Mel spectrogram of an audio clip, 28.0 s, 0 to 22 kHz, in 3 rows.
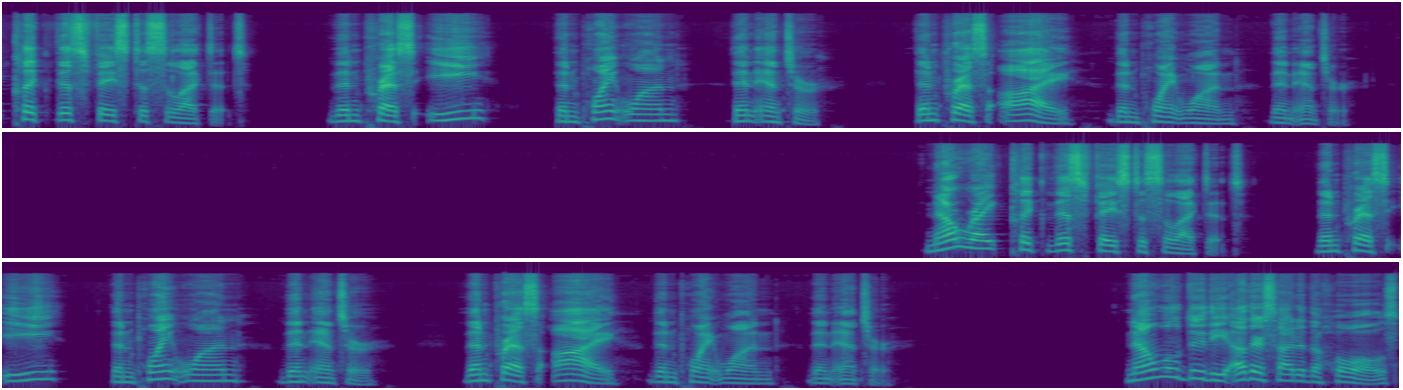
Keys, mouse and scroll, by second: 0.5 right click, 2.9 e, 6.5 i, 10.8 middle click, 12.9 shift+middle click, 16.0 right click, 18.6 e, 22.6 i, 27.4 middle click.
